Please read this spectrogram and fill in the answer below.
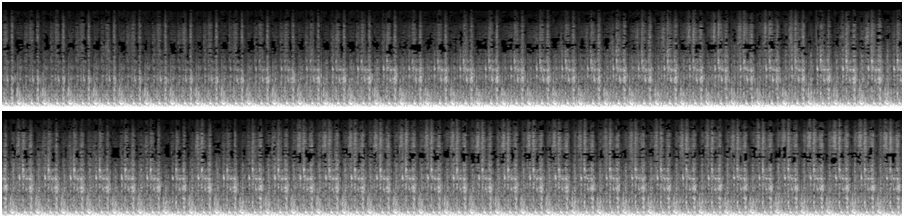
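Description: Techno DJ mix: a steady, evenly pulsing kick-drum beat with heavy bass under a repeating synth pattern, running on without a break.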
